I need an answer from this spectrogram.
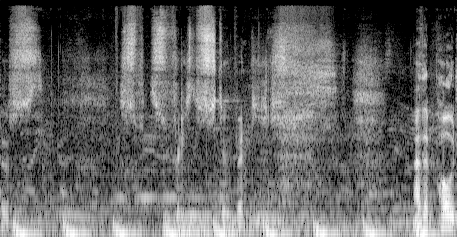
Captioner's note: laughs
